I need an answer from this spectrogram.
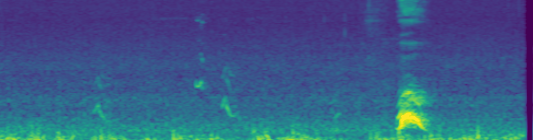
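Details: Shih Tzu. Several faint, downward-sliding whimpers from a Shih Tzu come first, spaced about a second apart. Near the end comes a single abrupt, mid-pitched bark over a steady low background rumble.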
